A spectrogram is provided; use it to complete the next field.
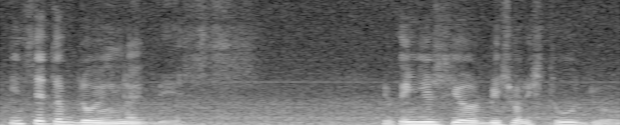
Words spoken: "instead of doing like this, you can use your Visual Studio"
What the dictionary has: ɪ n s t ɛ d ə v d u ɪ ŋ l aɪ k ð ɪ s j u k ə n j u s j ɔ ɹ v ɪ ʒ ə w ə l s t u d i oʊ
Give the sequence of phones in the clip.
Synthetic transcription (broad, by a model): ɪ n s t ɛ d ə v d u ɪ ŋ l aɪ k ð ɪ s j u k ə n j u s j ɔ ɹ b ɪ ʃ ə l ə s t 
